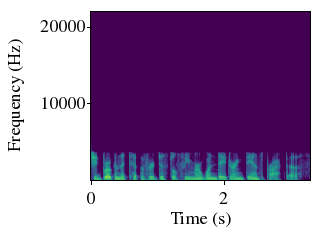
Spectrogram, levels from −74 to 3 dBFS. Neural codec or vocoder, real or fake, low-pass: none; real; 3.6 kHz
